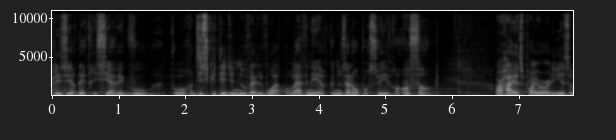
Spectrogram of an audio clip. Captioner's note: speaks in French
